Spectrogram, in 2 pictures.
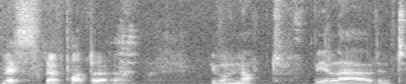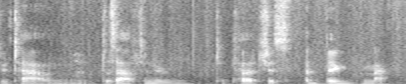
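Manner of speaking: hushed, breathy schoolmaster voice, near a whisper. Doing Professor Snape telling Harry Potter he can't go to town: Professor Snape voice. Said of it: "Just do Professor Snape telling Harry Potter".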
